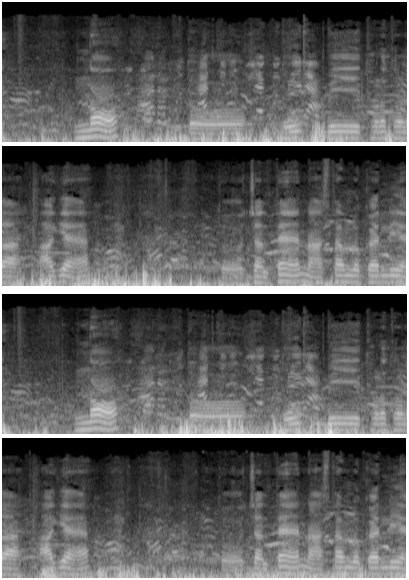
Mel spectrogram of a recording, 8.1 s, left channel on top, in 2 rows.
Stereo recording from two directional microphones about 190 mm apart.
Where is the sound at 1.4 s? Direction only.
45° left (ahead or behind).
